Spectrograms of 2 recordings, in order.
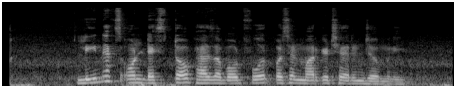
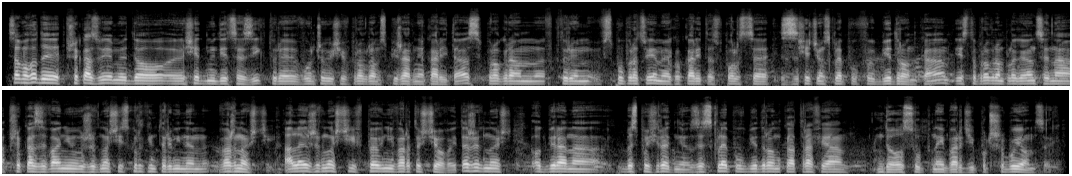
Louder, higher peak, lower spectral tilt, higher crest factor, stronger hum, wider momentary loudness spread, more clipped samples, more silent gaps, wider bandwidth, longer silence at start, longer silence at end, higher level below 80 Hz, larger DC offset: second, -22 LUFS vs -18 LUFS; second, -4 dBFS vs 0 dBFS; first, -6 dB/octave vs -4.5 dB/octave; about the same, 18 dB vs 18 dB; neither; first, 17 LU vs 7 LU; neither; neither; about the same, 16.5 kHz vs 16 kHz; about the same, 0.1 s vs 0.05 s; about the same, 0 s vs 0.1 s; first, -40 dBFS vs -56 dBFS; neither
